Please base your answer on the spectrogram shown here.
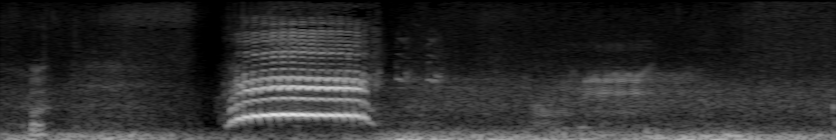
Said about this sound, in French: On rentre dans le parc des brebis maintenant. On va appeler les brebis peut-être.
